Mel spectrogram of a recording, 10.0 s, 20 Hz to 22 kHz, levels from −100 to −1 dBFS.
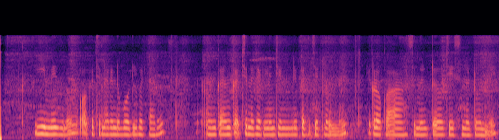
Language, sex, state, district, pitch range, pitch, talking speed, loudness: Telugu, female, Andhra Pradesh, Krishna, 180-195 Hz, 185 Hz, 85 wpm, -26 LUFS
